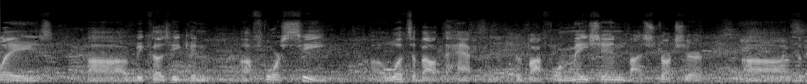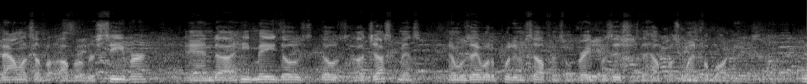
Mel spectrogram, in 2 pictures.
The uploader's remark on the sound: live from MEAC Media Day in Norfolk, VA.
